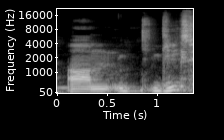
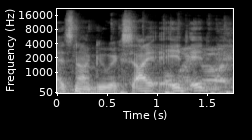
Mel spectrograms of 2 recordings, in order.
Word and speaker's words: Guix: Yeah, it's pronounced geeks. It's not Guix.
